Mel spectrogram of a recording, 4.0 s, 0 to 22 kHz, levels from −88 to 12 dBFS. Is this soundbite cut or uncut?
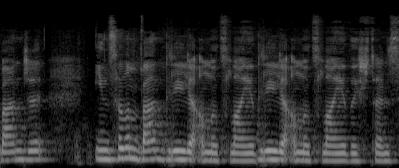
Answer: cut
